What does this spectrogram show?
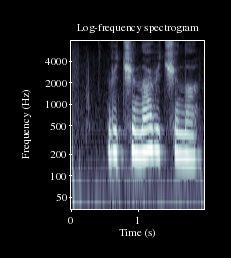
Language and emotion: Russian, neutral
